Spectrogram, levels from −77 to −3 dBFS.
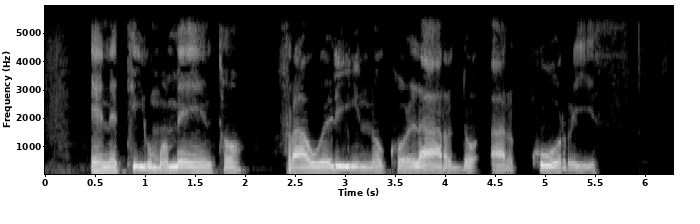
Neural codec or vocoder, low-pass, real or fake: none; 5.4 kHz; real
